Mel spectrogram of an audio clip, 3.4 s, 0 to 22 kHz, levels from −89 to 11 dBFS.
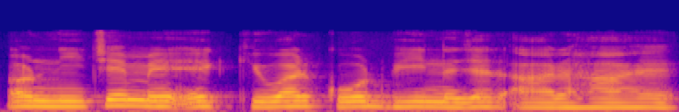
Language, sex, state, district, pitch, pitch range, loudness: Hindi, male, Jharkhand, Garhwa, 145 Hz, 130-155 Hz, -13 LUFS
